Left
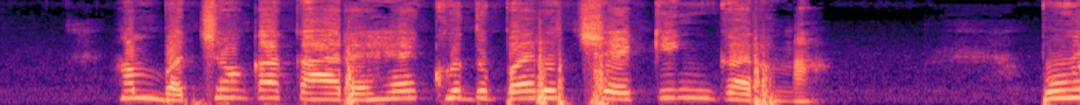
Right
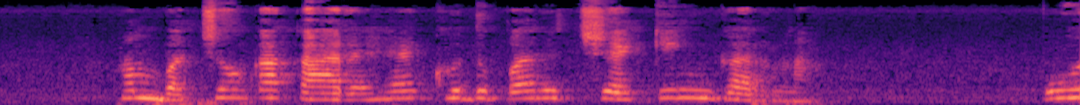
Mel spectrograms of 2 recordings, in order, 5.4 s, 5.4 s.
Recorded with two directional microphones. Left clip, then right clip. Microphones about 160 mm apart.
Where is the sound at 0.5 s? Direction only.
55° left (ahead or behind).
